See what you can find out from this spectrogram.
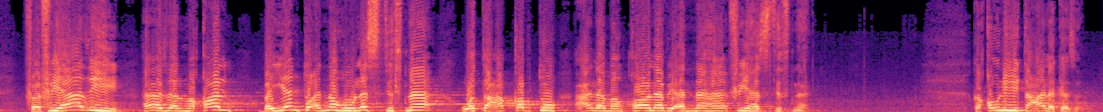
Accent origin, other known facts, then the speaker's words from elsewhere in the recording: Egypt; عندنا في مصر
